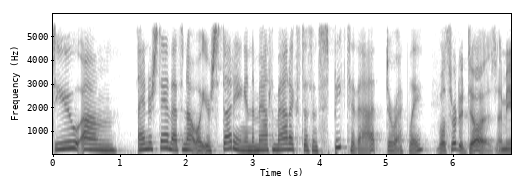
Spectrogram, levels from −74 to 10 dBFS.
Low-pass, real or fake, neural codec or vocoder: 5.4 kHz; real; none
